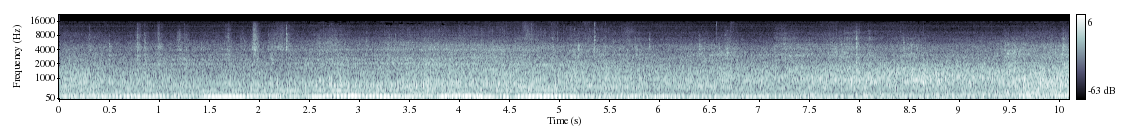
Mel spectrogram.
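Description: Low, steady rumble of a motor vehicle running, growing louder for a few seconds from about one and a half seconds in before settling back.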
